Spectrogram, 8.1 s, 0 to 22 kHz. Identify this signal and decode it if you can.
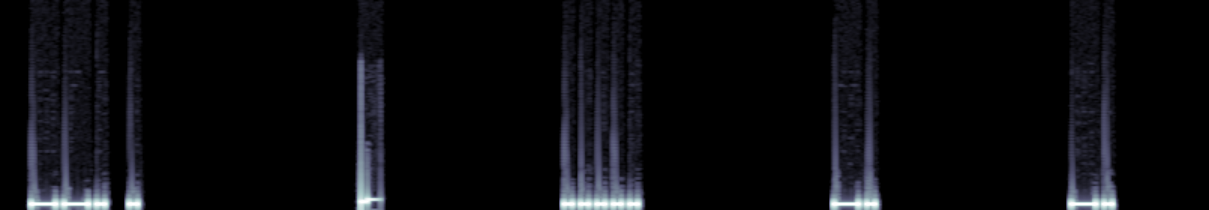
Morse code, heard as a keyed tone, about 22 wpm, spaced as for 8 wpm, 700 Hz. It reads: GE 5NN
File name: Top 20 QSO Elements - 8x Character Spacing - 22wpm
